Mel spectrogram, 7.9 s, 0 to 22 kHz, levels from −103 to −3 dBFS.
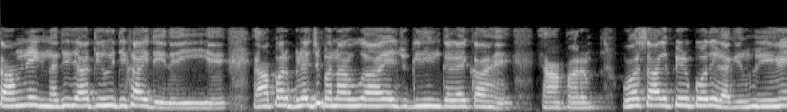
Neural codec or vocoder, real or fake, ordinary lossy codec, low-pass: codec, 16 kHz, 8 kbps, FunCodec, trained on Chinese and English, 25 frames a second; fake; none; none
